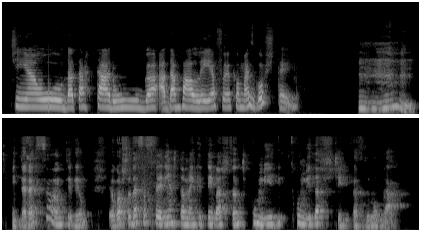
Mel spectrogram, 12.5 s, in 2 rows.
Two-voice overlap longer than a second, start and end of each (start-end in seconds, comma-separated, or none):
none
